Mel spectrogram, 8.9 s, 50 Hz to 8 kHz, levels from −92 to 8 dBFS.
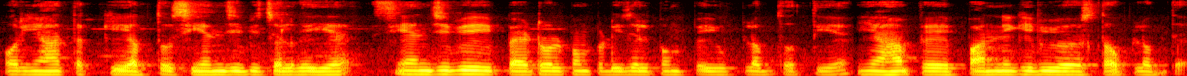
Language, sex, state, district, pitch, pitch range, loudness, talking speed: Hindi, male, Bihar, Darbhanga, 125 Hz, 125-130 Hz, -18 LUFS, 195 wpm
